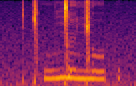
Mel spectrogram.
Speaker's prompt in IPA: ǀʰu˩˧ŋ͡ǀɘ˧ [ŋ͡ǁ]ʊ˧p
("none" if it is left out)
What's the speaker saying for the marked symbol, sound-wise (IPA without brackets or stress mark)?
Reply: ŋ͡ǁ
